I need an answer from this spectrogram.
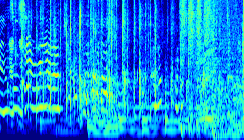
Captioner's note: applause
